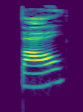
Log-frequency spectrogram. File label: "bao2", pinyin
